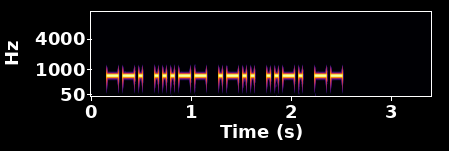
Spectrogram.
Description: Morse code, heard as a keyed tone, about 32 wpm, 700 Hz. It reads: G3LFM
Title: DXCC-100 Call Signs - 5 Characters - Repeated 3x - 30wpm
